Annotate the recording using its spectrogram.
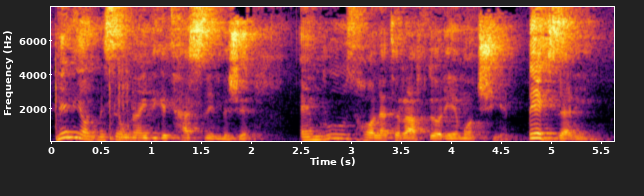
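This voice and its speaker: A man's voice: mid-range voice, big pitch swings, darkish tone, reverberant, slight background noise. A man preaching a sermon, asking rhetorical questions and calling for amens. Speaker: pastor.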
